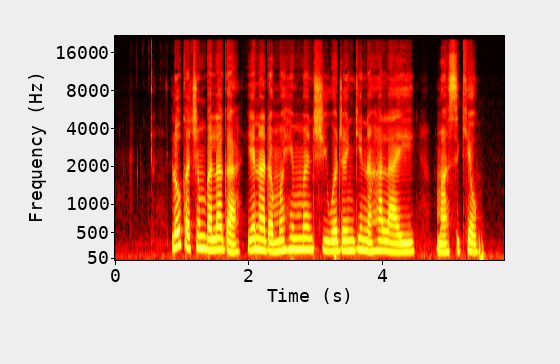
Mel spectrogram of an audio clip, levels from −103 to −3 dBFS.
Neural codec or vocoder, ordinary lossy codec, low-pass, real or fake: none; none; none; real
